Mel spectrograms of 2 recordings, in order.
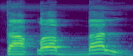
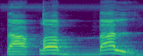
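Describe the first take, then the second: Both takes have the same delivery.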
